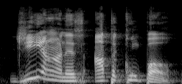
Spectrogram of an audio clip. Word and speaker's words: Giannis: don't you forget that that was all giannis giannis just in case you people don't know how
